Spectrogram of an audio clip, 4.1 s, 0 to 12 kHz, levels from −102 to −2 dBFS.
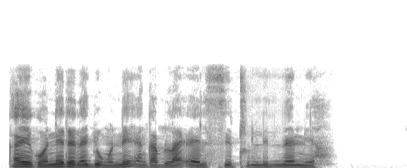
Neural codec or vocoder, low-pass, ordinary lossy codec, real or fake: none; 7.2 kHz; none; real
